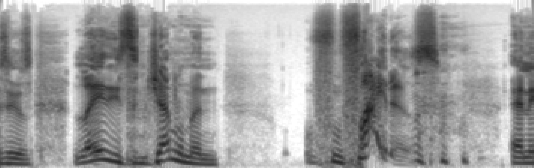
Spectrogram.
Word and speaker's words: Foo Fighters: how does the pronunciation inflection happen on the Foo or the Fighters, and Dave Grohl knows that Chris Walken has that way about him, so he says it's on the Fighters.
